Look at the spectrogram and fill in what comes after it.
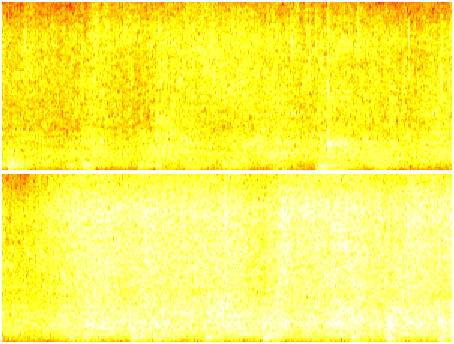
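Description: Beef strips, chopped onions and garlic-ginger paste sizzling in a pan over a lively heat while a wooden spoon stirs and scrapes them around. The sizzle grows louder a little after three seconds in.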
